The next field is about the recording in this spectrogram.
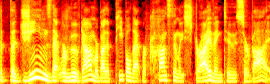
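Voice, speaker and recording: With an American accent and an unremarkable speaking voice, a man talks at a medium pitch and a moderate pace, showing ordinary pitch variation and hardly any pauses. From New Jersey. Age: 30s. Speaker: comedian and improviser. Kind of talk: casual chat.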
